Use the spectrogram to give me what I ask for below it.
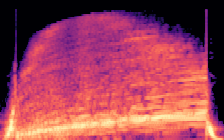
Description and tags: Another Homemade sound effect using Audacity.
EFFECT, FAST, RACER, SOUND, SPEED, X, ZOOM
